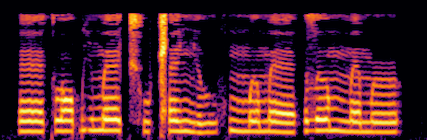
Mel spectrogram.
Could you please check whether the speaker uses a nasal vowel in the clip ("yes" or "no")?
no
